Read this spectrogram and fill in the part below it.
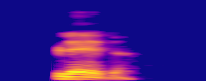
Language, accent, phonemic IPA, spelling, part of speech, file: French, France, /plɛb/, plèbe, noun, LL-Q150 (fra)-plèbe.wav
- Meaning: 1. pleb 2. people, mob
